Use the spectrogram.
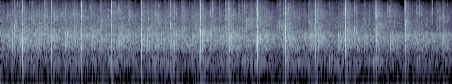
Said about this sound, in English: Shall we applaud and celebrate this day? Yay.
